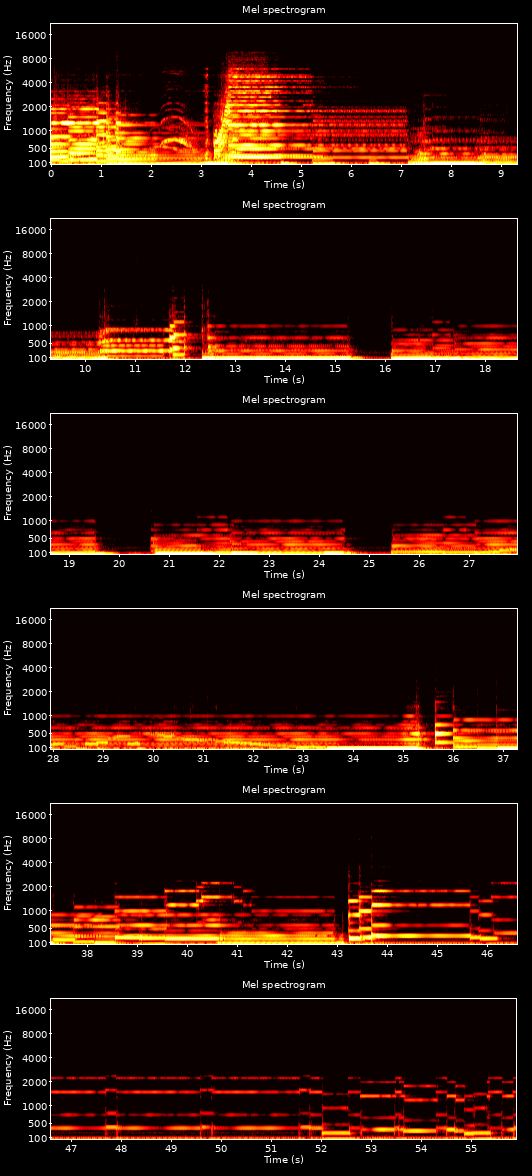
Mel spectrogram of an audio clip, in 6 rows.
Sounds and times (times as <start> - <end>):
Piano: 0.0 - 55.9.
